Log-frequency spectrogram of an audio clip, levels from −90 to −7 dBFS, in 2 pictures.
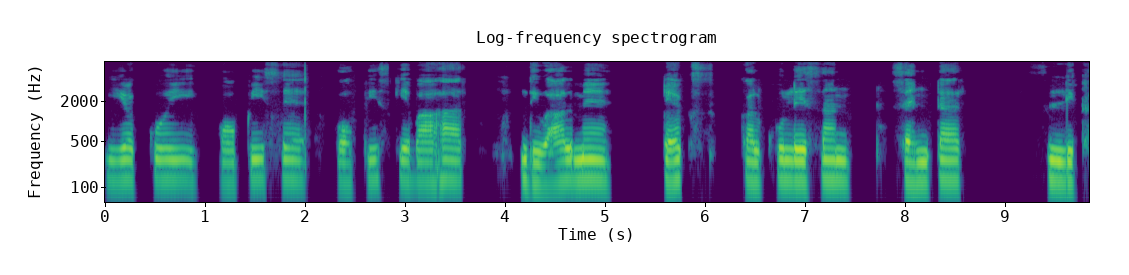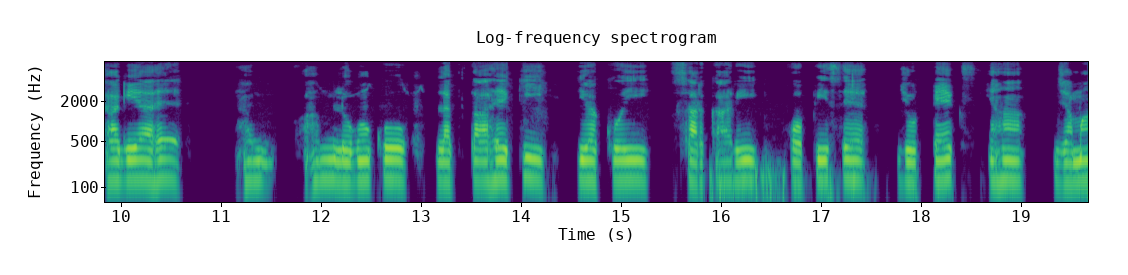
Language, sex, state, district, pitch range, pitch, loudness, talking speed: Hindi, male, Bihar, Jamui, 120-130 Hz, 125 Hz, -29 LUFS, 100 wpm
